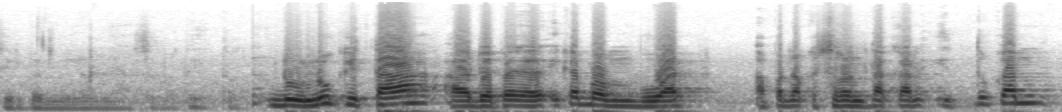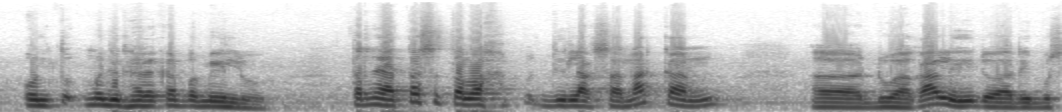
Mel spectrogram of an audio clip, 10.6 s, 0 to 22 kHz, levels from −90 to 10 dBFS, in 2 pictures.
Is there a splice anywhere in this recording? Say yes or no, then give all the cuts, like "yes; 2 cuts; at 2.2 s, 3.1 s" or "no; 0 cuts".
yes; 1 cut; at 1.3 s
